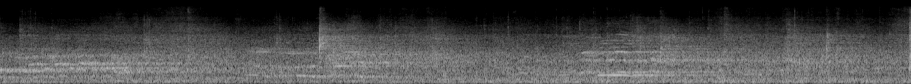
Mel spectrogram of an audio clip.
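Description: A crowd murmurs in a large echoing rink.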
